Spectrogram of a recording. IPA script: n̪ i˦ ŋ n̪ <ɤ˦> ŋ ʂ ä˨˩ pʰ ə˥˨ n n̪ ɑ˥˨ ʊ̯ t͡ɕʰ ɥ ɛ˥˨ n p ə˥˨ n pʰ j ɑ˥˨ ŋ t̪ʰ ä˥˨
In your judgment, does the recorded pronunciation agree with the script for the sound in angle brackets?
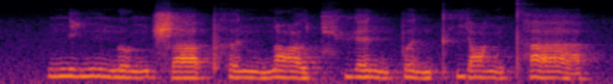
no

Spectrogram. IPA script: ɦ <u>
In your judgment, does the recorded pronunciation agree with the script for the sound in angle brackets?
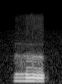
no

